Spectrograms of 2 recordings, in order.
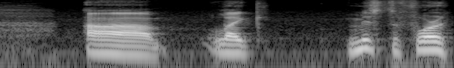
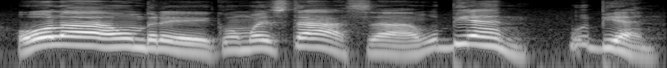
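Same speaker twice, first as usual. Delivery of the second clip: Spanish greeting; 7 semitones higher, 6 dB louder than usual. Retold or imitated.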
